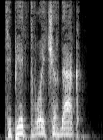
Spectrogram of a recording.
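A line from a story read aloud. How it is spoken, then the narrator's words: Whispering. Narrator (Russian): шептали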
